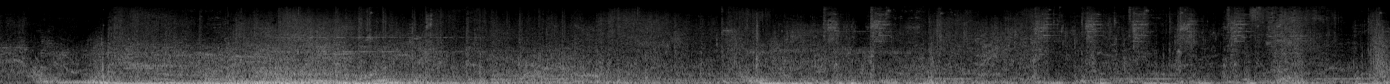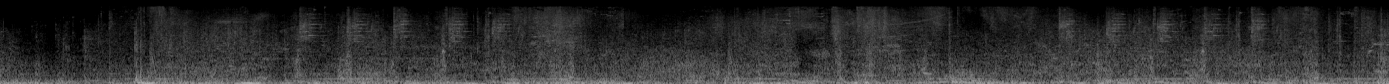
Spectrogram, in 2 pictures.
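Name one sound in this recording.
Gunfire and explosions from a video game boom and crackle rapidly.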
